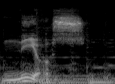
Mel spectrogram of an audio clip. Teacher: prenasalized stops became pure nasals word-initially and plain voiced stops word-internally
